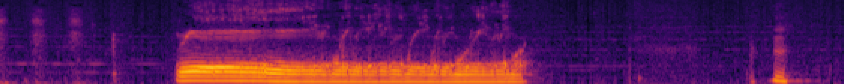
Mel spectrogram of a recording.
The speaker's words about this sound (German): Wann stellst du dir ein Glas Wasser hin, damit du dich nicht immer räuspern musst? Jetzt. Gurgel mal. Komm mal.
